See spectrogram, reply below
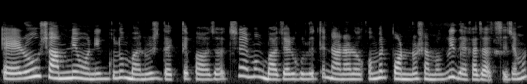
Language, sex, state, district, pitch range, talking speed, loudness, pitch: Bengali, female, Tripura, West Tripura, 240-290 Hz, 195 wpm, -16 LUFS, 255 Hz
